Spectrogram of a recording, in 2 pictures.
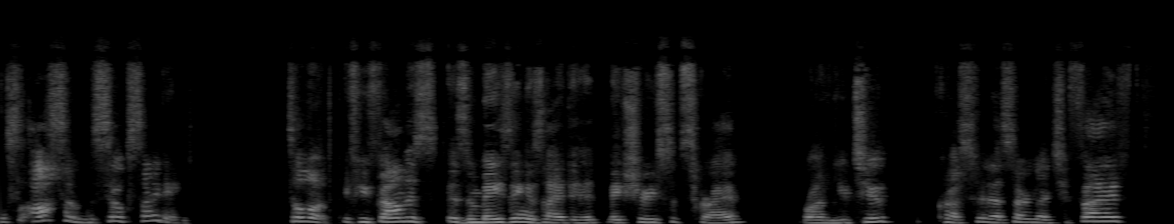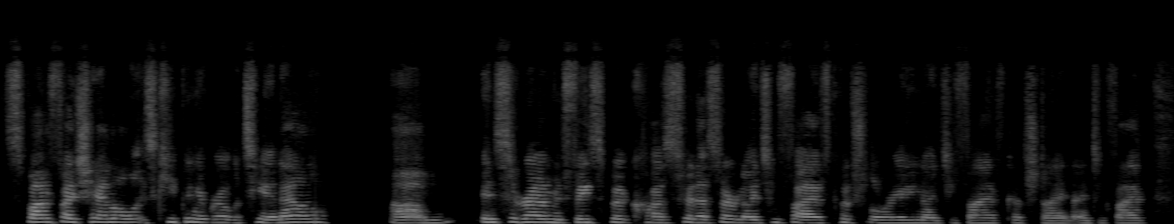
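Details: Adult woman speaking; normal speech.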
